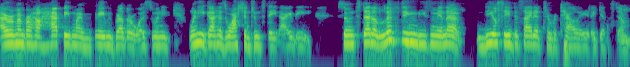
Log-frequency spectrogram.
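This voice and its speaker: A woman talks at a moderate pace with ordinary pitch variation and big swings in loudness. The sound is dry with no echo, over a quiet background. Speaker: family member of prisoner. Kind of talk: prepared statement. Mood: emotional, earnest. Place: home room. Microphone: webcam.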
